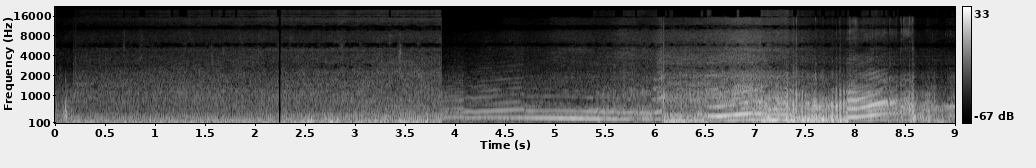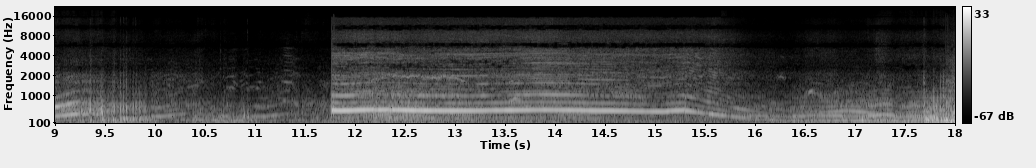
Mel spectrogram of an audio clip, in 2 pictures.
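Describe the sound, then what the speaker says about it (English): Cars at a car meet drive past and rev their engines, loud revs rising and falling in several bursts with abrupt cuts between scenes, close by, with crowd noise and voices in the background. "Went to a car meet and there were some really nice cars."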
